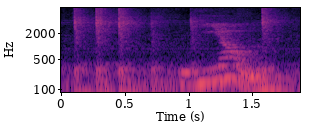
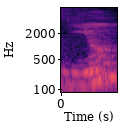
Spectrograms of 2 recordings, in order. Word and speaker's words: Guillaume: The French is Guillaume. So pronounce the G as a wa, and you have G becomes Guillaume, becomes Guillaume, which eventually sort of becomes, I guess, William.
